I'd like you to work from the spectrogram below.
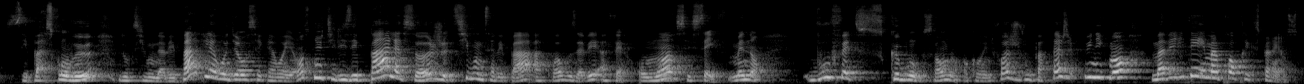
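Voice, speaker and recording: A woman talking casually and hesitantly in a vlog, with frequent pauses as she gives advice. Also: mid-range voice, very animated. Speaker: vlogger. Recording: echoey room.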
